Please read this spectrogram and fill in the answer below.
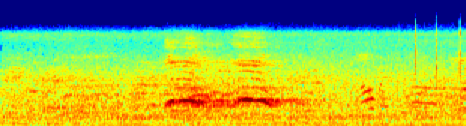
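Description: A person's loud, drawn-out shout about two seconds in, lasting about a second and a half, over the steady background hum of a large indoor hall. A few faint sharp clicks come near the end.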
